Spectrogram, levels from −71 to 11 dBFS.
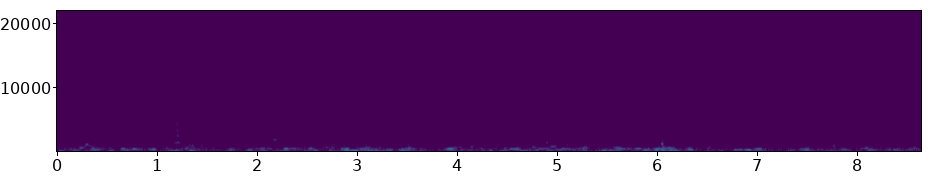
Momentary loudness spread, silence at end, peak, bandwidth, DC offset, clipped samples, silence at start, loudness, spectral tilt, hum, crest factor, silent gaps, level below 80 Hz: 11 LU; 0 s; -34 dBFS; 15 kHz; under 0.1%; under 0.1%; 0 s; -57 LUFS; -8.5 dB/octave; none; 22 dB; none; -76 dBFS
